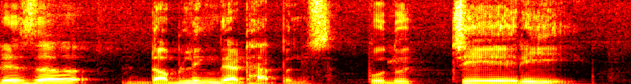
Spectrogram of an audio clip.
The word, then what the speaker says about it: Puducherry: If you can't say Puducherry, just say Puducherry. That's good enough. Because you can write the two words separately and then the will not happen. The doubling will not happen. If you write it together, the doubling happens. Puducherry. But if you write it separately, Puducherry, then it's fine. So you can say Puducherry also, but don't say Puducherry or Puducherry or whatever else you say.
